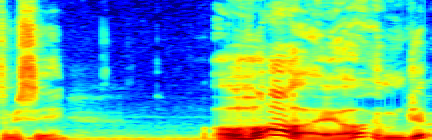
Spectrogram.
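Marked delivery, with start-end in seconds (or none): 1.6-3.2 half-hearted corny impression; a hesitant go at a goofy put-on greeting; Jimmer voice attempt. Shown as a demonstration. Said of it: "I wanna try a Jimmer voice".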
